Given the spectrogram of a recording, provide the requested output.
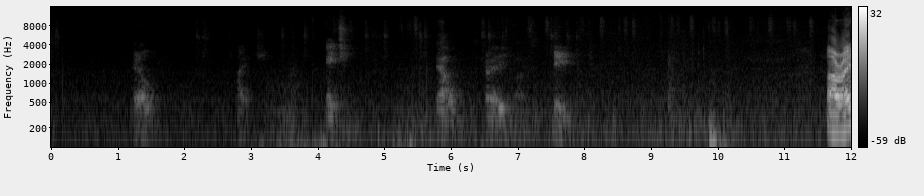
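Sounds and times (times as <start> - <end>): marker scratching on paper: 4.7 - 5.8, 6.5 - 11.6
low thump: 9.9 - 10.2.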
